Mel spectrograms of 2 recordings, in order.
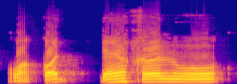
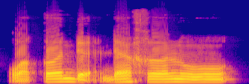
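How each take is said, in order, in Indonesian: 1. D pertama melebur ke dalam d kedua yang dibaca ganda. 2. D pertama dibaca terpisah dengan sedikit pantulan. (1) "Dalnya kita masukkan ke huruf dal yang kedua, kemudian dal yang kedua kita tasydidkan" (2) "tidak boleh dibaca"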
